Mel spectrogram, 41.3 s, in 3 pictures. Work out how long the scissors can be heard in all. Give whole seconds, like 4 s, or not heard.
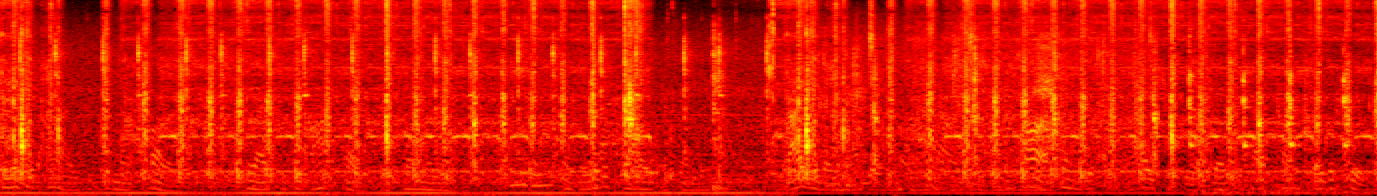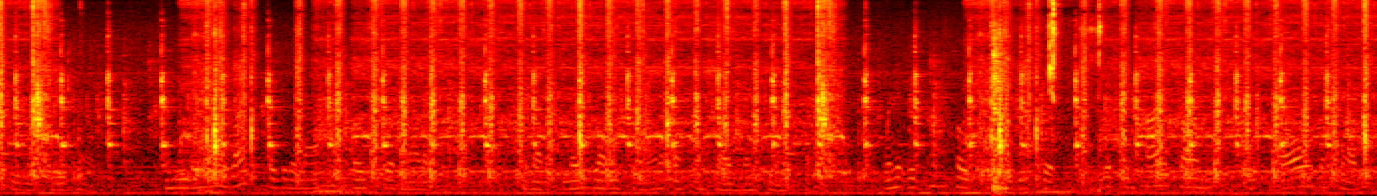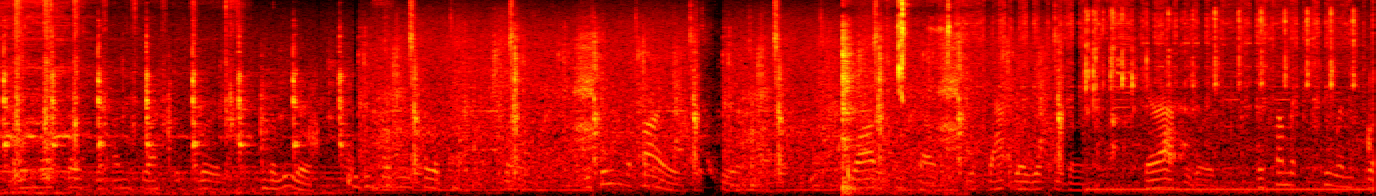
3 s.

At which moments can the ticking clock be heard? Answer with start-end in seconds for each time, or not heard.
0.0-41.2.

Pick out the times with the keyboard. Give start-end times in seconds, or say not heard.
not heard.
